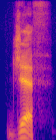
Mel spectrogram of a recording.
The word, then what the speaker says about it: GIF: Like the Jif peanut is butter.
